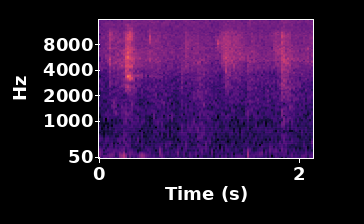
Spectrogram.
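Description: Faint handling noise on a handheld microphone: a few scattered soft knocks and brief rustles as it is moved and lowered.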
